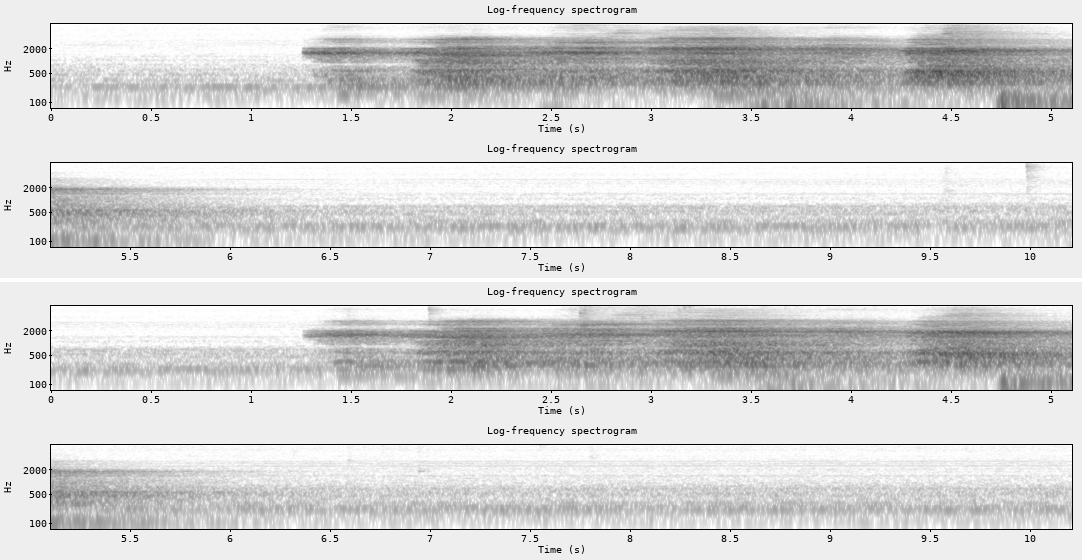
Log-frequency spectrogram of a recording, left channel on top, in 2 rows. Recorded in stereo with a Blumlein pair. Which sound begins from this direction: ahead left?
Breathing, at 1.3 s.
